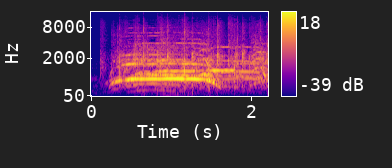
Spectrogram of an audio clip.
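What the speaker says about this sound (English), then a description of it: "Round of applause if you're riding for Little Pete." A live comedy crowd answers a round-of-applause prompt with loud cheering and shouting mixed with clapping. The sound rises quickly and holds strong for about two seconds.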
